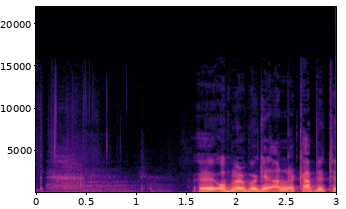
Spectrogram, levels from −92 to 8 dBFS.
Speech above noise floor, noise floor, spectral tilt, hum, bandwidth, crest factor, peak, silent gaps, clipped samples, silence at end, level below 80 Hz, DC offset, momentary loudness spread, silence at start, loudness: 40 dB; -56 dBFS; -8.5 dB/octave; none; 7.4 kHz; 16 dB; -4 dBFS; none; under 0.1%; 0 s; -56 dBFS; under 0.1%; 5 LU; 0.3 s; -17 LUFS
